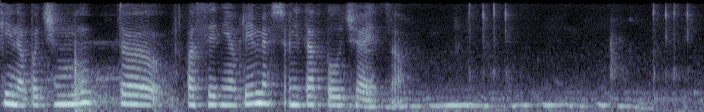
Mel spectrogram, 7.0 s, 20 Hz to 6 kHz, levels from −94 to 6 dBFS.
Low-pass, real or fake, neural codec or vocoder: 5.4 kHz; fake; codec, 16 kHz in and 24 kHz out, 1 kbps, XY-Tokenizer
